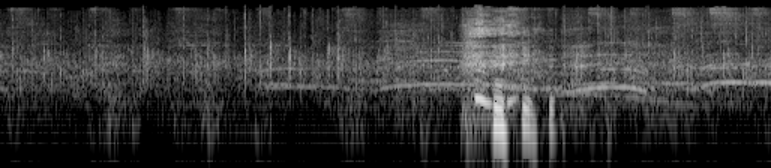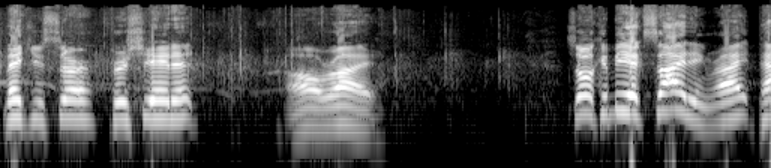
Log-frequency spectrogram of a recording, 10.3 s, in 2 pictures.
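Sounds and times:
crowd cheering: 0.0s - 8.7s
laughter: 2.9s - 4.2s
speech: 3.1s - 4.0s, 5.2s - 7.8s, 9.0s - 10.2s.

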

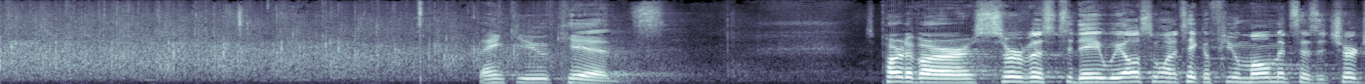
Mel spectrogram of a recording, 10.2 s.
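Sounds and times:
audience applauding: 0.0s - 4.6s
speech: 3.6s - 5.0s, 6.6s - 10.2s.

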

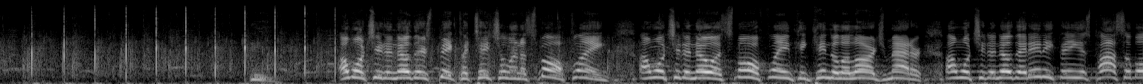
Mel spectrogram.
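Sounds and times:
people clapping hands: 0.0s - 7.4s
speech: 2.5s - 11.4s.

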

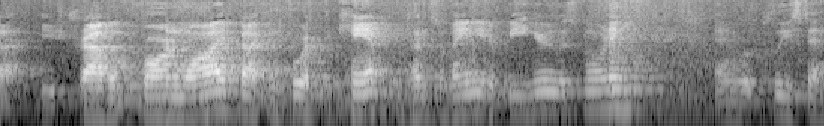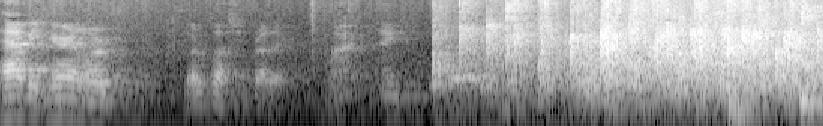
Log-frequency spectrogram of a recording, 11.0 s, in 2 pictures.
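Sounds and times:
speech: 0.5s - 7.5s
audience clapping: 8.4s - 10.9s.

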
